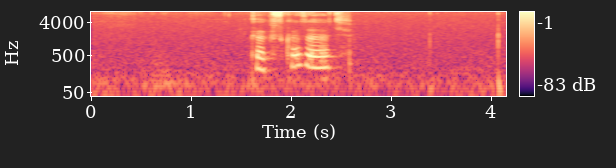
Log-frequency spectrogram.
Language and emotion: Russian, neutral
